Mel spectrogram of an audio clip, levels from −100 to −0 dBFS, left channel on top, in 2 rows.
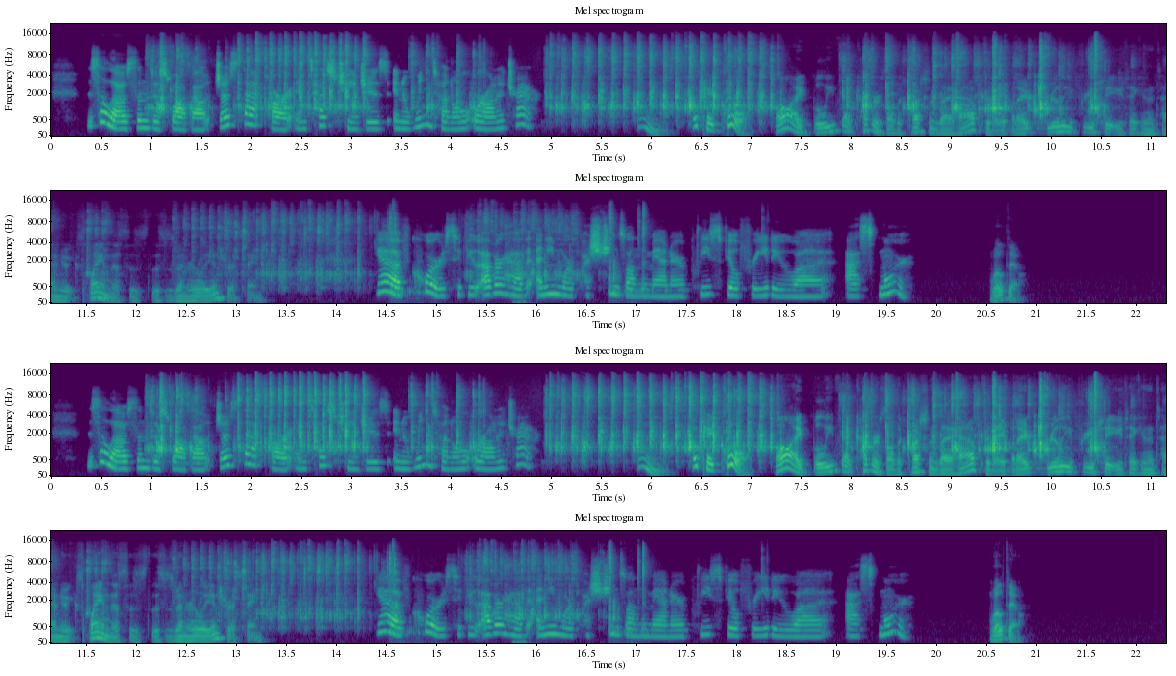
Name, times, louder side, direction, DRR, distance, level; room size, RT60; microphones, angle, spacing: voice 1, 0.0-4.9 13.9-14.1 14.4-19.7, left 3 dB, 40° left, 0.9 m, -39 dB
sound 1, 0.9-3.2 3.6-4.4 4.9-7.3 7.9-10.8 11.1-11.2 11.4-11.8 12.4-15.0 15.3-17.1 18.2-18.3, right 3 dB, 15° right, 0.7 m, -40 dB
voice 2, 5.9-13.3 20.5-20.9, right 5 dB, 85° right, 0.6 m, -41 dB
2.9 x 2.5 x 3.7 m
head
